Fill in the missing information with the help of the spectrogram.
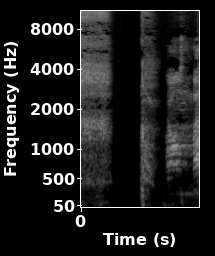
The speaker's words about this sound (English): Wait there, I've got to cough first. Bloody hell. Where did that come from?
